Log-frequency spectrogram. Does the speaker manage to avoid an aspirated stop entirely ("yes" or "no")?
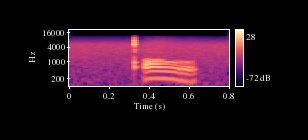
yes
